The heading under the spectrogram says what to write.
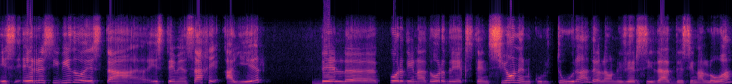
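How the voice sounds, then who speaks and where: A woman's lively intonation at a very slow pace, in a Brazilian accent. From southern Brazil, Pelotas. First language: Portuguese (speaking Spanish). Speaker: painter. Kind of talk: panel discussion. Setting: remote call from home.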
